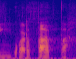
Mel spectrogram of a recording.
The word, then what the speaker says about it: Inquartata: I should say Inquartata, which is the which is how I would pronounce it in my own language as well.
